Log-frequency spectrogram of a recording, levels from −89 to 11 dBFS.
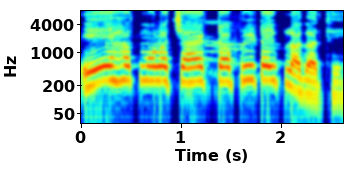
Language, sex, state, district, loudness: Chhattisgarhi, male, Chhattisgarh, Rajnandgaon, -11 LUFS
